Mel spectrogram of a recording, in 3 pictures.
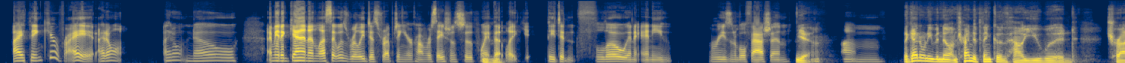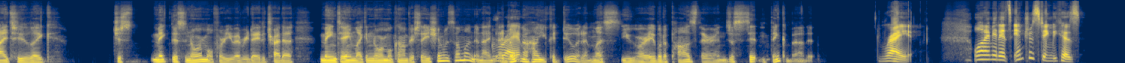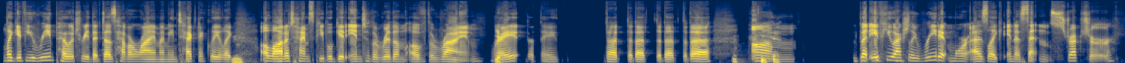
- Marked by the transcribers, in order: chuckle; laughing while speaking: "Yeah"
- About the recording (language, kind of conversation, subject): English, unstructured, How would your relationships and daily life change if you had to communicate only in rhymes?
- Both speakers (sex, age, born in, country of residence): female, 40-44, United States, United States; male, 35-39, United States, United States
